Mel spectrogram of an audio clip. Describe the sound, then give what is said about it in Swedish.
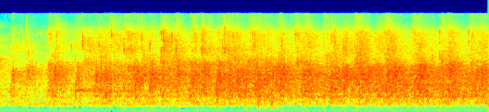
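An audience breaks into sustained, loud applause given to Jesus, a dense wash of many hands clapping steadily for about five seconds with no voices standing out. “Ge applåd till Jesus.”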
